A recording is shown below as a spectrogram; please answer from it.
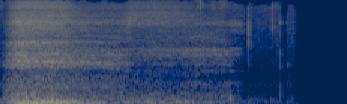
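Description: A man sighing, one long exhale close on a microphone, starting suddenly and fading out over about a second and a half.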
